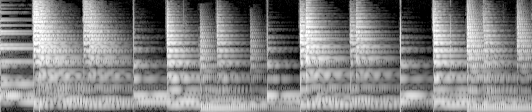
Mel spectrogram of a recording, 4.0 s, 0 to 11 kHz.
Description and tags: a5sus2 arpeggio stab glassy synth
